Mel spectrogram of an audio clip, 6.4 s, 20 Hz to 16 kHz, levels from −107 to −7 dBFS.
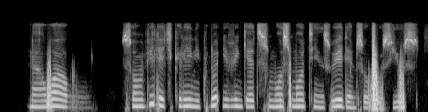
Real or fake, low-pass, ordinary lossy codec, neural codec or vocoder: real; 7.2 kHz; MP3, 64 kbps; none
